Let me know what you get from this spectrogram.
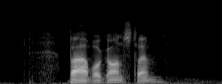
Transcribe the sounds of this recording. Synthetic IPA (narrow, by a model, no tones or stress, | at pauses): babɔɡɔnst̪ɾœm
